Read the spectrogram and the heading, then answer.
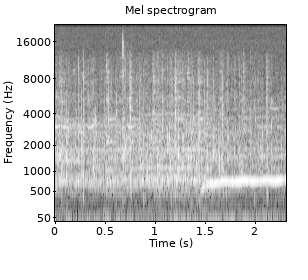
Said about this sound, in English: He's on top of the ladder. Yep, he's on. Big crowd cheering.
